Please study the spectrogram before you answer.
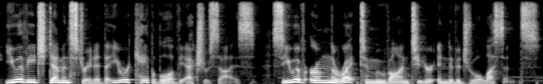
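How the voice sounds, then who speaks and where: A man voicing a calm, firm male ninja teacher in a story, instructing in a measured, matter-of-fact way. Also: fairly high pitch, pitched below the performer's own voice. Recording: music under the voice.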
